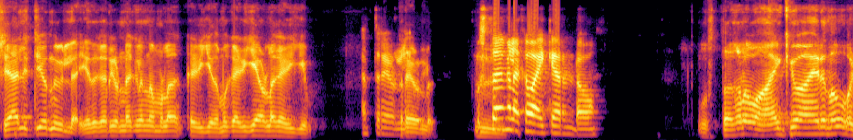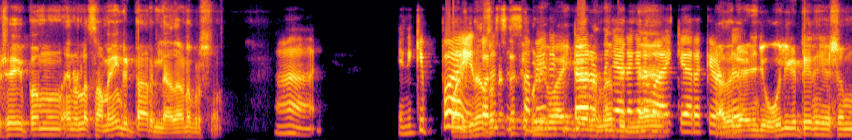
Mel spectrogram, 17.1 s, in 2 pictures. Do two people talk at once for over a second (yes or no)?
yes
